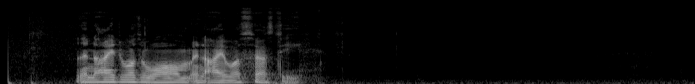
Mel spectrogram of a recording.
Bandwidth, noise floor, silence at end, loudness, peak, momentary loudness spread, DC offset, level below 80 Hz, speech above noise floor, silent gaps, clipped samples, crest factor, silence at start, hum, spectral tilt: 16 kHz; -63 dBFS; 3.9 s; -28 LUFS; -8 dBFS; 21 LU; under 0.1%; -54 dBFS; 36 dB; none; under 0.1%; 22 dB; 0.1 s; none; -6.5 dB/octave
